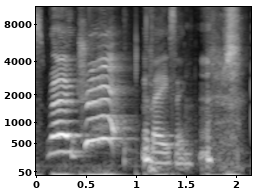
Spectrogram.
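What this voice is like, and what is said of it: Excited yelling. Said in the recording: “I don't know why I'm yelling so much today ... I was that excited”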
